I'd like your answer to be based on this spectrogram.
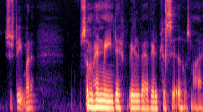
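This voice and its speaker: A woman speaks at a fairly slow pace. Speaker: psychiatric nurse near retirement. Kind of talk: interview testimony. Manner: hesitant, repeats words.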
